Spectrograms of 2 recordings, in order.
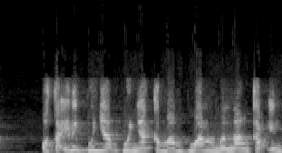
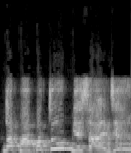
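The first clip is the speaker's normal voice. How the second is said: put-on carefree child; 7 semitones higher, faster than usual. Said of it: "Ada anak".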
